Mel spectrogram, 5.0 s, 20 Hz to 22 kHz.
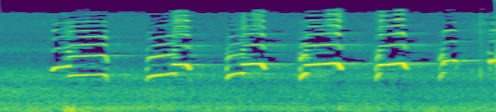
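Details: Bald eagle pair at their North East Florida nest in October 2022, both calling out together after a visiting juvenile left. They give clipped bursts of high, slightly rising piping notes, about one burst per second.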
